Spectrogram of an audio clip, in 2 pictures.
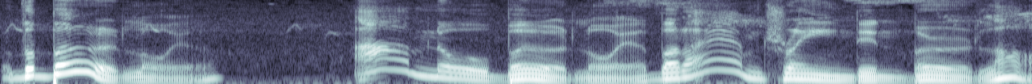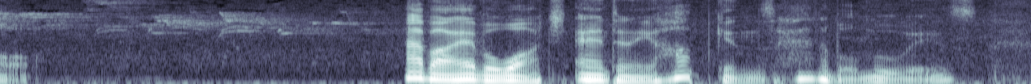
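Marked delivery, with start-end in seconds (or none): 0.0-5.4 sing-song, cartoonish put-on Southern drawl. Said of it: "my little old mind goes to the Futurama lawyer".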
